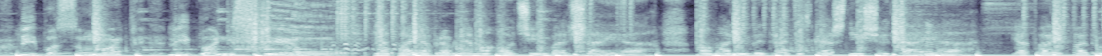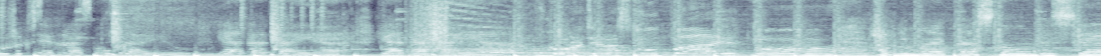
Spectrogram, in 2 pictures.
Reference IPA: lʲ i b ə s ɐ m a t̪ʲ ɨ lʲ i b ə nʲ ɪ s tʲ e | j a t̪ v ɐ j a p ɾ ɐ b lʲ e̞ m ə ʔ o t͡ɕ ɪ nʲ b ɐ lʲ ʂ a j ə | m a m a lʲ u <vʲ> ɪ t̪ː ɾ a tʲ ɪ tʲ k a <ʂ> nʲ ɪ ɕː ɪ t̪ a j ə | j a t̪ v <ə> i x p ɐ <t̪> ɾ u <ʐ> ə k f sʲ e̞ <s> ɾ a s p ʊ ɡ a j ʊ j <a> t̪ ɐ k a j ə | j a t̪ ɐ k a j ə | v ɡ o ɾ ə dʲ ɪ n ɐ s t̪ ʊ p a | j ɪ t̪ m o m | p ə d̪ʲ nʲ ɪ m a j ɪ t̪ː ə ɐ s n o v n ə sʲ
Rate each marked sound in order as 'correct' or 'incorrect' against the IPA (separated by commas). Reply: incorrect, correct, incorrect, incorrect, correct, incorrect, correct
